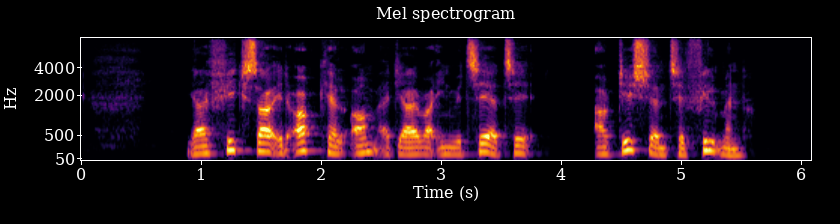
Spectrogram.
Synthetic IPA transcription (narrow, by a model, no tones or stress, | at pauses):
jɑ̈ɪfe̝ɡ̥sɒ̽e̝d̥ɒ̽b̥̚kʰæl̰ɒ̽mæd̥jɑ̈ɪʋɑ̈ʔe̝nʋit͡sʰe̝̰ːɐðˠt͡sʰe̝ | ʔɑ̈ʊd̥iɕənt͡sʰe̝lfil̰mən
